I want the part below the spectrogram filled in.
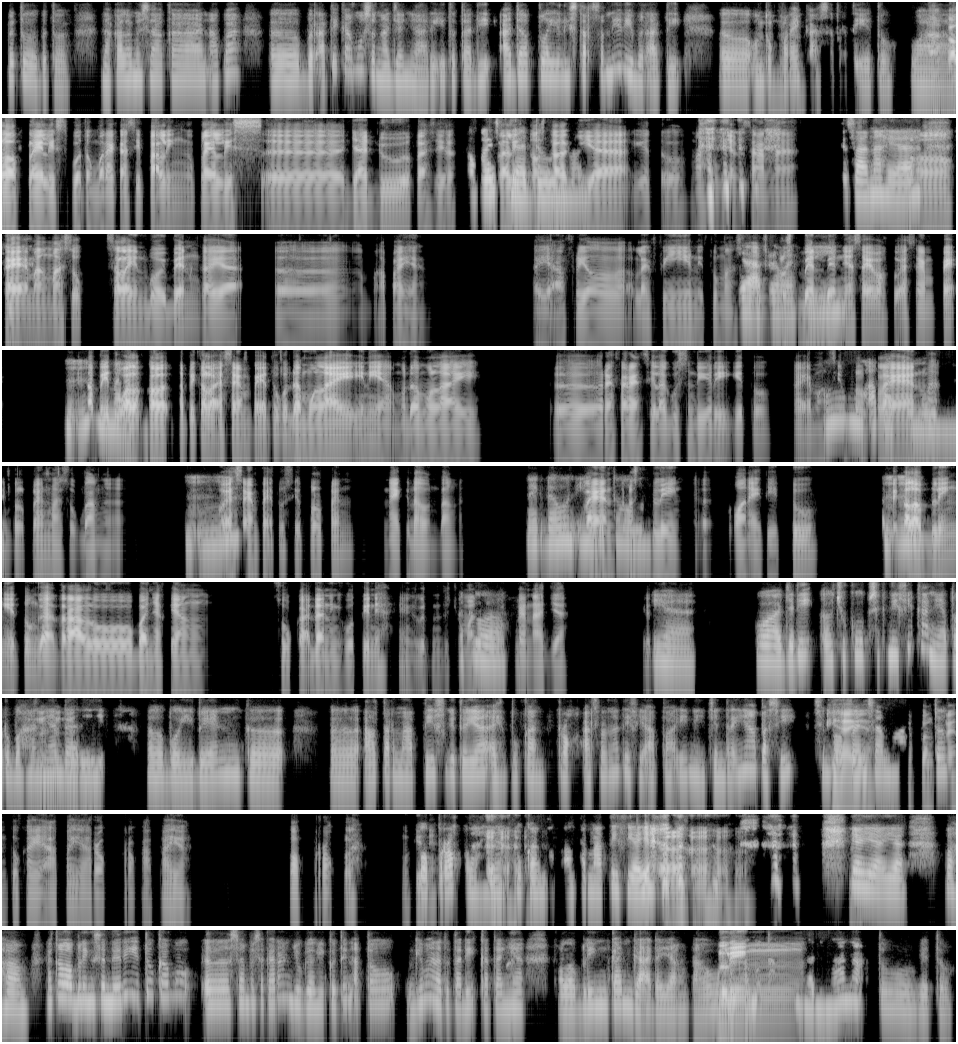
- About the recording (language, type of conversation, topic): Indonesian, podcast, Musik apa yang sering diputar di rumah saat kamu kecil, dan kenapa musik itu berkesan bagi kamu?
- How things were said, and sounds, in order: in English: "playlist"; in English: "playlist"; in English: "playlist"; in English: "pleis"; "playlist" said as "pleis"; in English: "playlist"; chuckle; chuckle; in English: "boyband"; tapping; other background noise; in English: "boyband"; chuckle; laughing while speaking: "ya"; chuckle; throat clearing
